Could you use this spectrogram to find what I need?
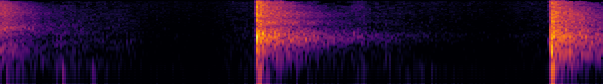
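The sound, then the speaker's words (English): Three sharp, loud hand claps ring out alone, spaced evenly about a second and a half apart, each with a quick bright snap and a short fading tail. “Okay, and now I'm going to do like three claps to like do the”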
